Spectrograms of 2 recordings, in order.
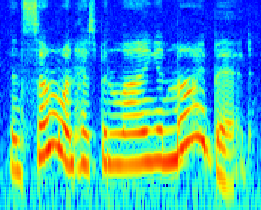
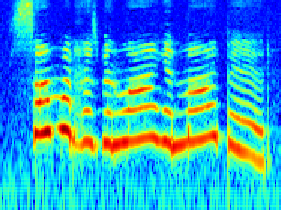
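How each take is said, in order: First: It is said in a middle-sized voice. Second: It is said in a little baby voice.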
